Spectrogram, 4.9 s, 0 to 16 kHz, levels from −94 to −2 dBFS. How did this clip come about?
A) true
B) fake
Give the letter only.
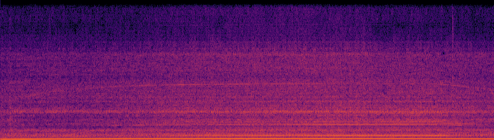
A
